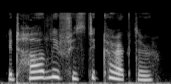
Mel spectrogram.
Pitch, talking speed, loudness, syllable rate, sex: 270 Hz, 175 wpm, -17 LUFS, 5.6 syllables/s, female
